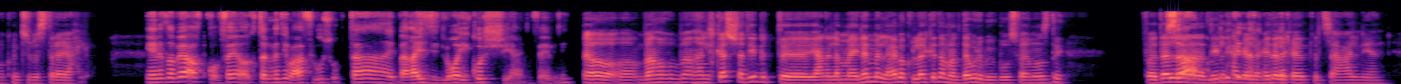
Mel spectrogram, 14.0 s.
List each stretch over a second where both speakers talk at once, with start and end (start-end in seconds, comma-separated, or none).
11.7-13.1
